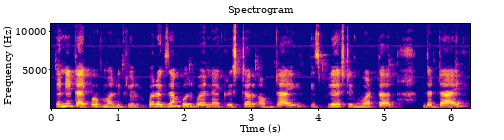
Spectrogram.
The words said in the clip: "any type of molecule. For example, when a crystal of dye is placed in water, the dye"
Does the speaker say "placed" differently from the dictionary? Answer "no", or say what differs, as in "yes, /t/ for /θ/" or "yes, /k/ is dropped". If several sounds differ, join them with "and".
no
